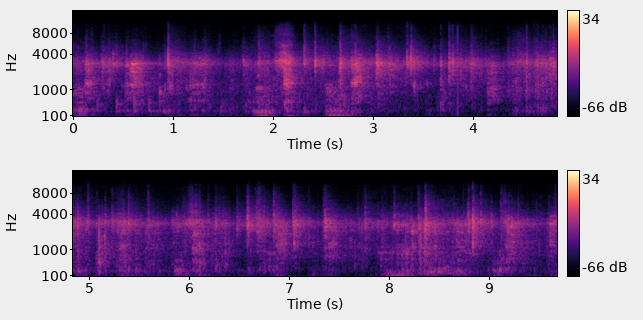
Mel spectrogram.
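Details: Two Staffordshire Bull Terriers, Roxy aged two years and Ralph at eight months, play-fighting over a tug-of-war toy: low rumbling growls rise in bursts amid constant scuffling and clattering, over a steady high-pitched hiss.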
